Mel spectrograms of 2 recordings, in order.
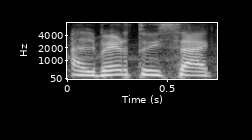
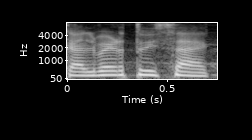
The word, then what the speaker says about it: Alberto Isaac: Guys, so I just learned that I can actually use my Spanish to pronounce Alberto Isaac's name. How does that sound?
